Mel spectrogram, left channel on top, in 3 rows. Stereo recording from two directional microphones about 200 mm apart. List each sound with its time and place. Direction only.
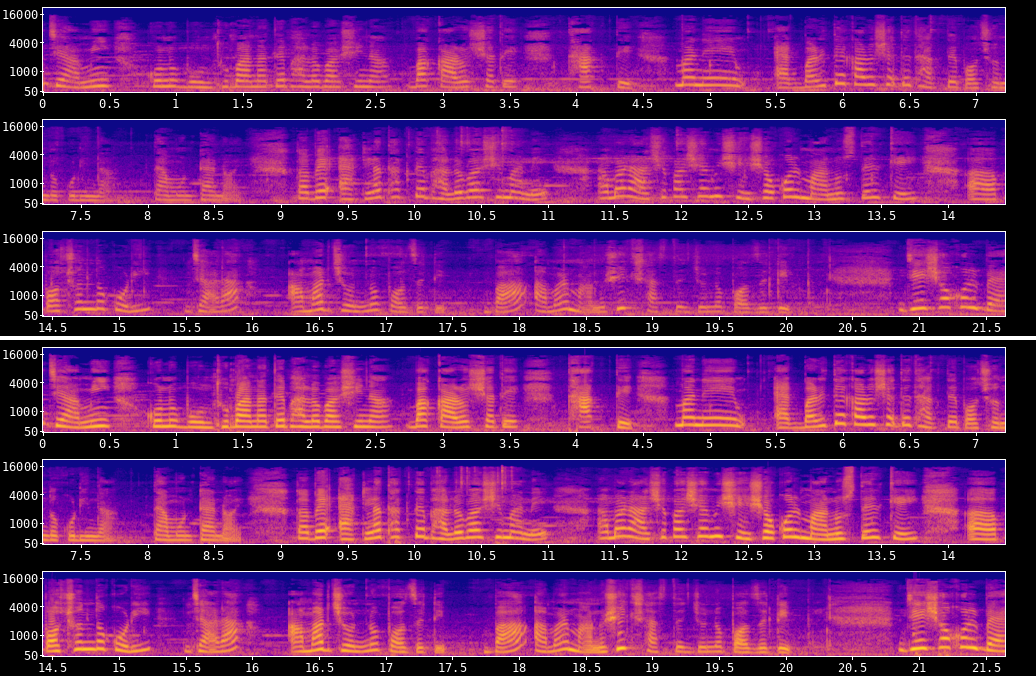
0.0 s a woman's voice: 45° right (ahead or behind)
